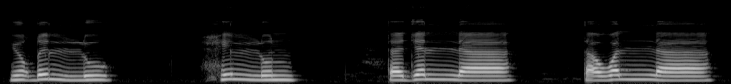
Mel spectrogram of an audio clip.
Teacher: لام کی اپنی اصلی حالت کو ہم باریک کر کے ہی پڑھیں گے۔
